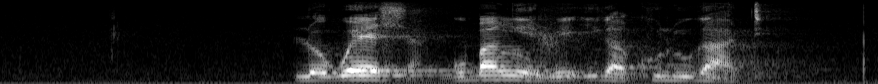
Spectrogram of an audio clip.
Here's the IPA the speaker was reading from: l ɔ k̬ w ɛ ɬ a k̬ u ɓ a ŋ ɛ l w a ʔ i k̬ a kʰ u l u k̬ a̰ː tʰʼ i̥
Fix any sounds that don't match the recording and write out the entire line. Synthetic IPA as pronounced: l ɔ k̬ w ɛ ɬ a k̬ u ɓ a ŋ ɛ l w ɛ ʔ i k̬ a kʰ u l u k̬ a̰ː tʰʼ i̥

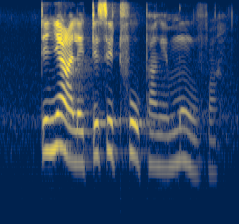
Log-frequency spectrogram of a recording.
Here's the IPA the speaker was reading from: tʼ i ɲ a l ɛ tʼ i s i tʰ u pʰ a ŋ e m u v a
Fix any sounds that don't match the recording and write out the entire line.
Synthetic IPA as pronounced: tʼ i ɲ a l ɛ tʼ i s i tʰ u pʰ a ŋ e m uː v a

